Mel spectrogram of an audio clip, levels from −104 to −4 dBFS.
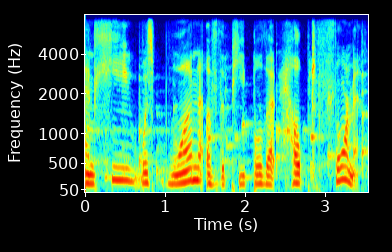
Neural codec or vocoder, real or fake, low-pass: vocoder, 22.05 kHz, 80 mel bands, WaveNeXt; fake; 7.2 kHz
